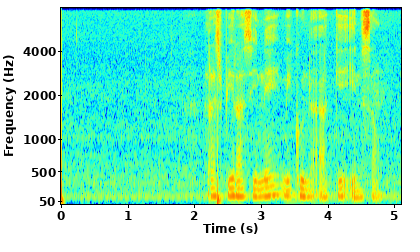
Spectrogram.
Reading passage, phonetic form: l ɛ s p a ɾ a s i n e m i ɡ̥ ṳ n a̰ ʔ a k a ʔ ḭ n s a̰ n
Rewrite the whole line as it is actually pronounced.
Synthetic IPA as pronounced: r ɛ s p i ɾ a s i n e m i ɡ̥ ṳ n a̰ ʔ a k e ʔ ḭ n s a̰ ŋ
